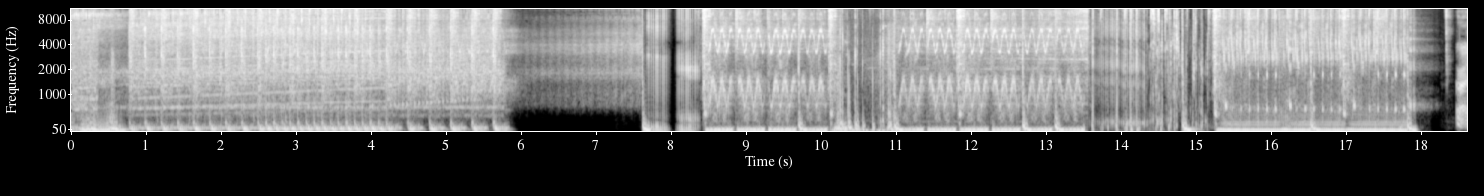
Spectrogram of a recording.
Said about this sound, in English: So I made this like wonky flute noise in massive again.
